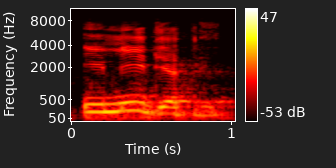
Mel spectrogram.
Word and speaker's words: immediately: word which is immediately immediately immediately now you can see that the second syllable that word takes more prominence compared to others so that is why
